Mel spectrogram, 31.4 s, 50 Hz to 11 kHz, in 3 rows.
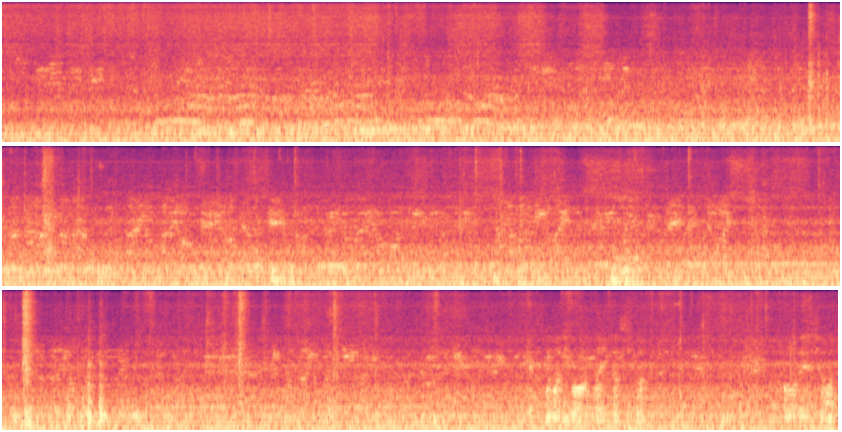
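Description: JR West 221 series electric train running, heard from inside the front car: the traction motor and gear whine climbs slowly in pitch as the train accelerates, over a steady rumble of wheels on rail. Two sharp clacks come about two-thirds of the way in, the second the loudest sound.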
